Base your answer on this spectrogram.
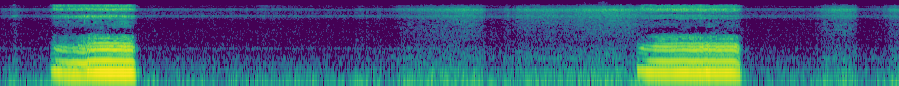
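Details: Sleeping dog: two nasal, whistle-like snores about six seconds apart, each roughly a second of steady buzzing tone with a small pitch step, quiet hiss in between.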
